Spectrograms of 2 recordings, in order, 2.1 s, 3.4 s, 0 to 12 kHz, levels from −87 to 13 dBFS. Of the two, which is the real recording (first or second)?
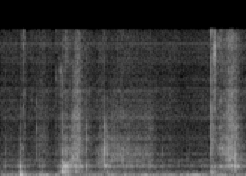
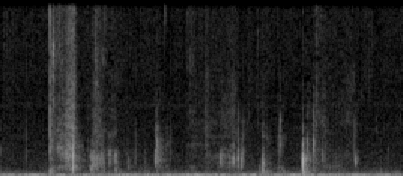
second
